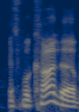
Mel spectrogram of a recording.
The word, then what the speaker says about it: Wauconda: It's Wakanda, but it's spelled Wauconda, and it's in Illinois.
